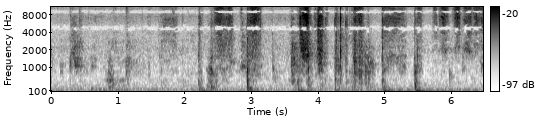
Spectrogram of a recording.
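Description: Paper rubbing and rustling as a hand presses and smooths a glued paper cut-out onto a journal page, with a few soft taps.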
